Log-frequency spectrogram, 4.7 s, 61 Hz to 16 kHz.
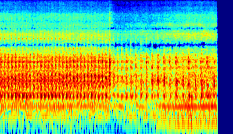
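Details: Chevrolet S10 with light throttle coming in: clear, regular knock about three and a half per second over the engine, internal engine knock, source unknown.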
